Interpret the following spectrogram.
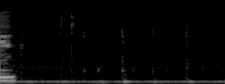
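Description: About five light, irregular clicks from computer input, a mouse or keyboard, over a steady low hum.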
